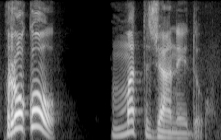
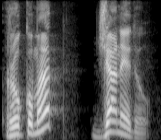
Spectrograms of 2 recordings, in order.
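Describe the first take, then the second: First: The pause comes after रोको. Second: The pause comes after मत.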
